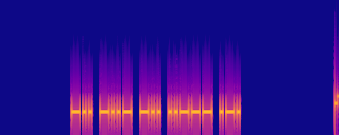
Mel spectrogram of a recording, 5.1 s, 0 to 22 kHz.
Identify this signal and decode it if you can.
Morse code, heard as a keyed tone, about 28 wpm, 700 Hz. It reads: DXD2R
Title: Code Groups - 5 Letter:Numbers - 28wpm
